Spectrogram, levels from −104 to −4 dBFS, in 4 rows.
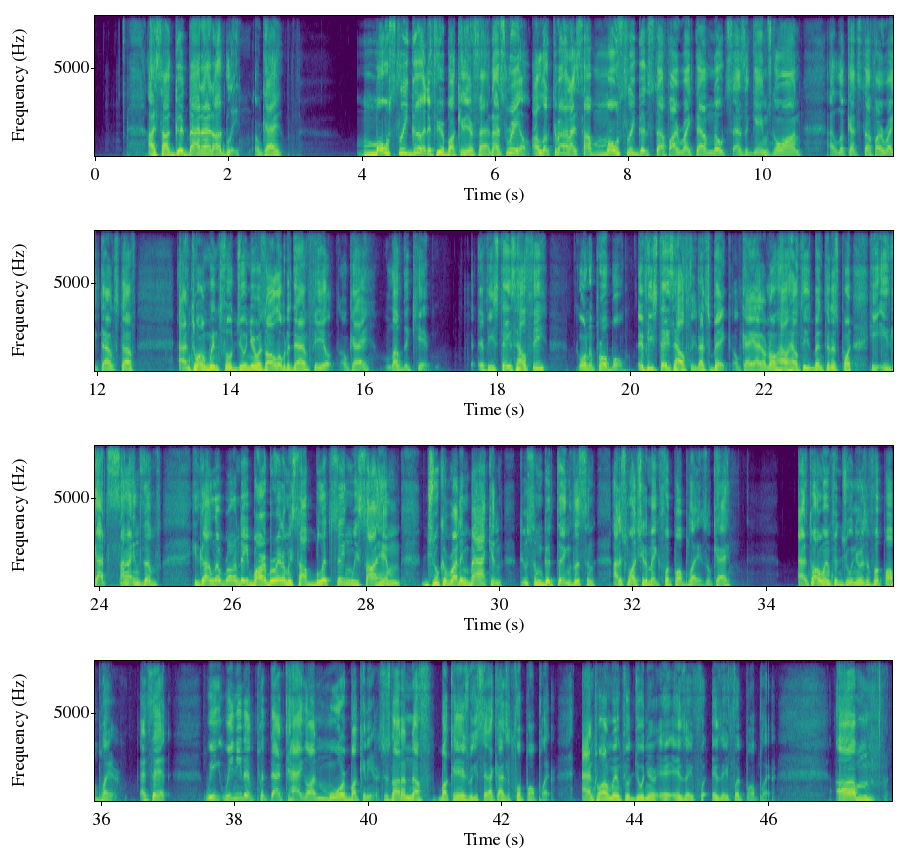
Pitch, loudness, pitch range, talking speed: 155 Hz, -21 LUFS, 130-185 Hz, 200 wpm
